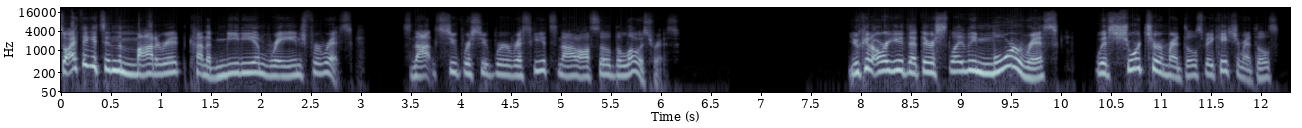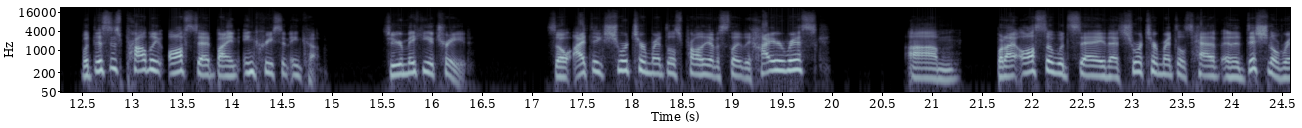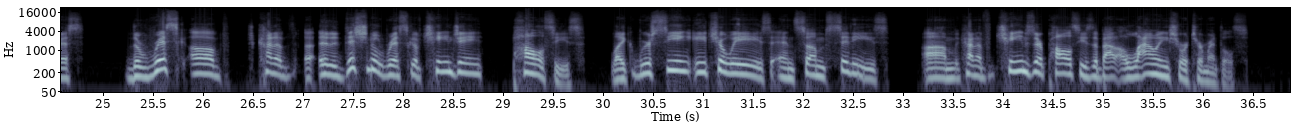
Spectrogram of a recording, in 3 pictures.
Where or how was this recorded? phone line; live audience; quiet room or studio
live audience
